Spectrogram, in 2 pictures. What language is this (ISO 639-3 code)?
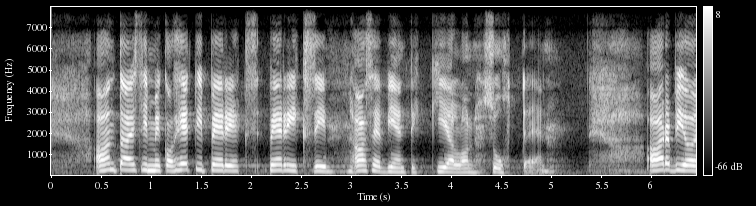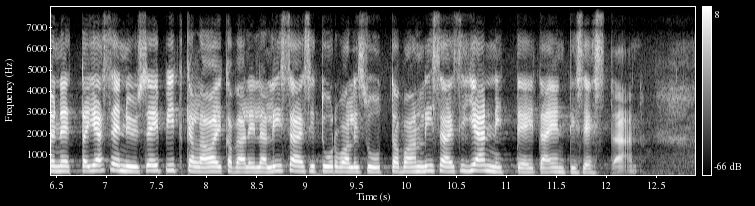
fin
